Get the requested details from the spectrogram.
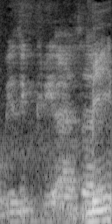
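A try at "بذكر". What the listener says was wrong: Bi dzikri. Tidak ada wawnya.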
